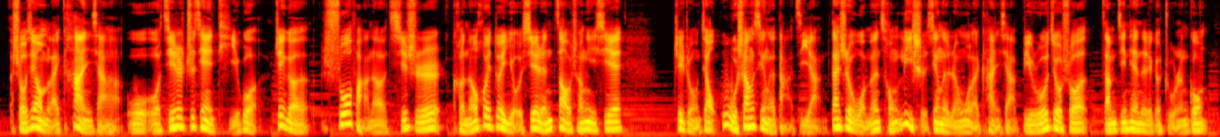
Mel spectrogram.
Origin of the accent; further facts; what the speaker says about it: China; 我们中国人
